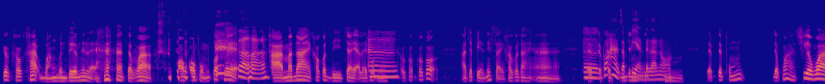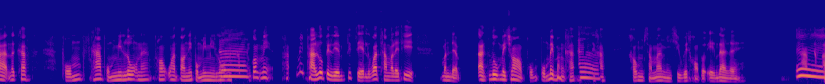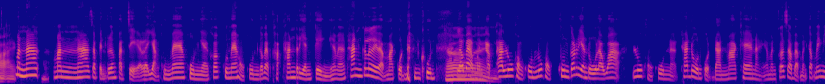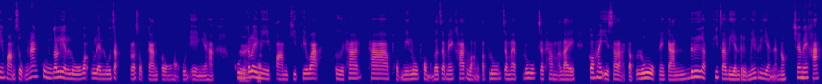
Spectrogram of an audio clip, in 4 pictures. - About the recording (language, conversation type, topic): Thai, podcast, ที่บ้านคาดหวังเรื่องการศึกษาเยอะขนาดไหน?
- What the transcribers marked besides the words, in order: laugh; unintelligible speech; laughing while speaking: "มากดดันคุณ"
